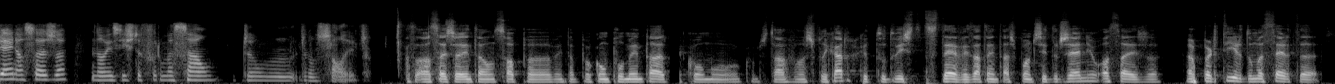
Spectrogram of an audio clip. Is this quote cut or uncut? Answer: cut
